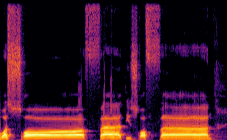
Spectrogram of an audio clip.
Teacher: इस स्वाद के ऊपर जो मद है ना, इसको आपने 5 अलिफ के बराबर खींच कर पढ़ना है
